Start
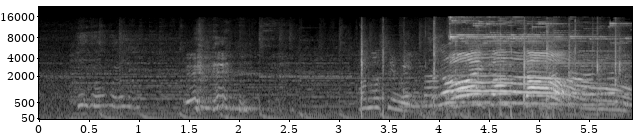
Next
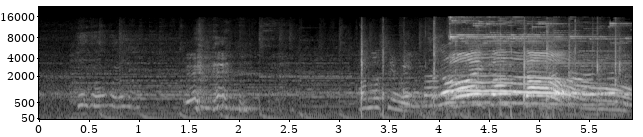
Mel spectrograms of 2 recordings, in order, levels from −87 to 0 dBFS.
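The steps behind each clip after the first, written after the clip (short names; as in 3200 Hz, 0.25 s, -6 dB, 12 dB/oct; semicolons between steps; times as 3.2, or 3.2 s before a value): bell 880 Hz +12.5 dB 0.47 oct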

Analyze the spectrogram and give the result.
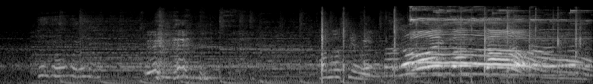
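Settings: AGC gain up to 6.5 dB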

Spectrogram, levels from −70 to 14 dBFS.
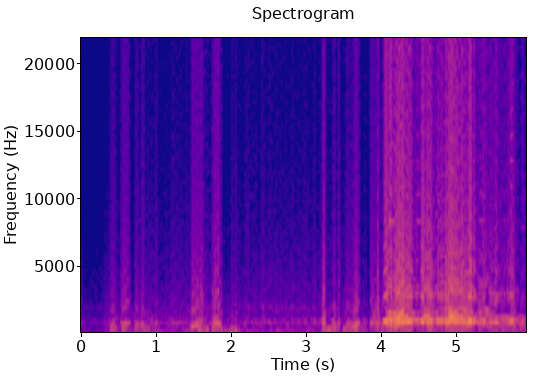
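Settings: half-waves squared off; reverb removal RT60 0.65 s; gain -5.5 dB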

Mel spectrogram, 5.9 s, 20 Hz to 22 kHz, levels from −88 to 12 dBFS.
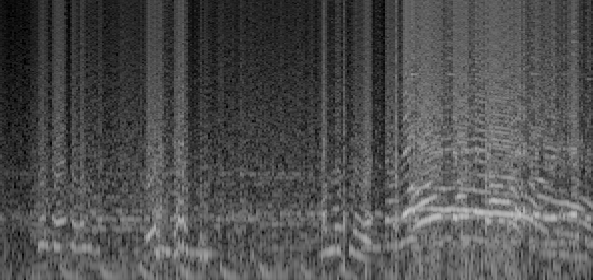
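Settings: limiter -14.5 dBFS, peak gain reduction 7.5 dB; gain +3.5 dB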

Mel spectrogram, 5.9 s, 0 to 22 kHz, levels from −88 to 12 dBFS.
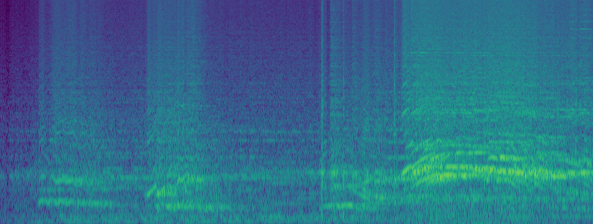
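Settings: plate-style reverb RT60 0.88 s, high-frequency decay 0.8×, pre-delay 80 ms, DRR -3 dB; gain -2.5 dB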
